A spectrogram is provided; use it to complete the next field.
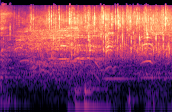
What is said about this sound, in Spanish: Le dan un aplauso a Jesús en esta mañana.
